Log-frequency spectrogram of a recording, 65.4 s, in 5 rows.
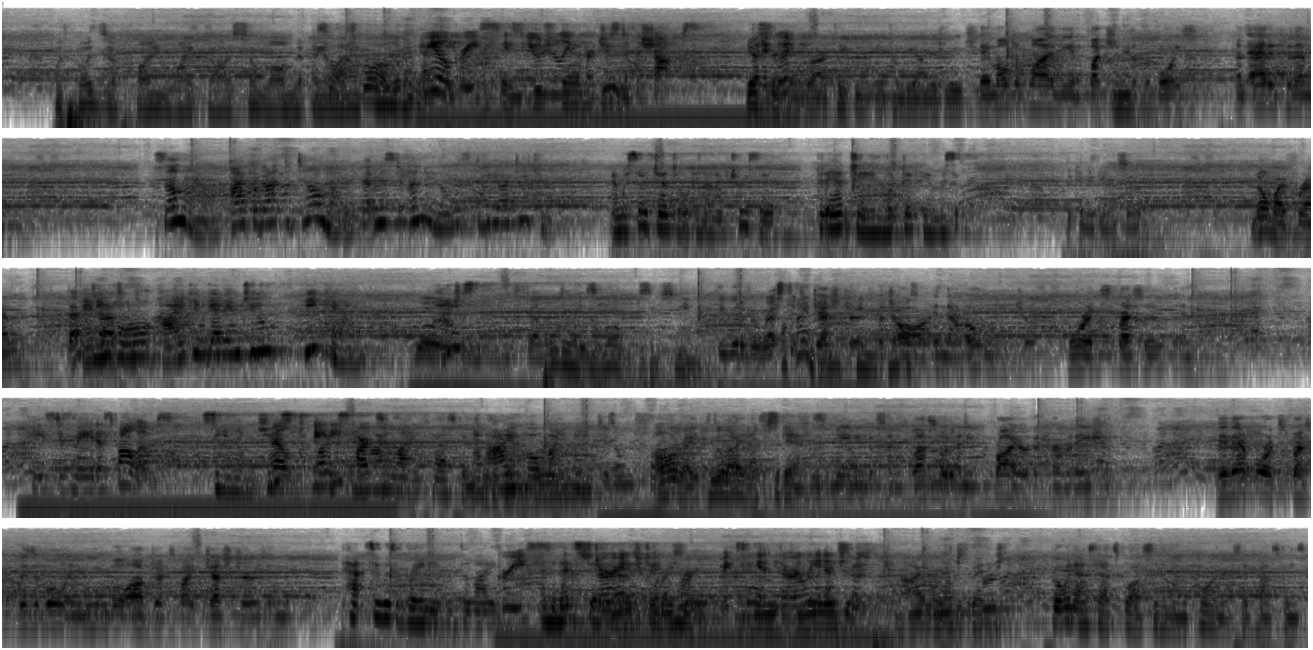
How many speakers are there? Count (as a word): ten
